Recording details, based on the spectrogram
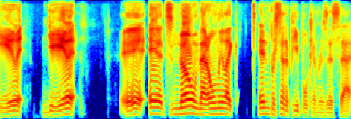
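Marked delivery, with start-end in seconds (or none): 0.0-1.2 put-on very slow, dragged-out little old man voice. Retelling how Palpatine urges Anakin on: imitating Palpatine saying do it. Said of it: "a little old guy telling you".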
